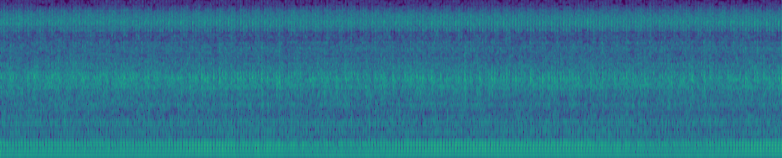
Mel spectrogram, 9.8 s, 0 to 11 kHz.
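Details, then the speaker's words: Mazda Bongo at idle after the weak battery was charged: steady, even low idle with a smooth regular beat, no knocks or squeals; charging normal at 13.5 V, and the relay is no longer noisy. "Normal yung current charging. 13.5 mga idol."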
